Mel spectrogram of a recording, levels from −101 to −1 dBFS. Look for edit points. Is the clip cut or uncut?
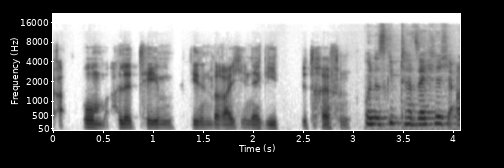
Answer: uncut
